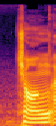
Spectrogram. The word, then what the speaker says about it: Chuang Tzu: And then usually I see the spelling in with our letters of the other man, the second famous Taoist philosopher, is Chuang, C-H-U-A-N-G. Chuang, I don't know how to pronounce it in Chinese, but that's how we say in English, Chuang. And then again, Tzu, same, T-Z-U, two men.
